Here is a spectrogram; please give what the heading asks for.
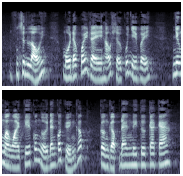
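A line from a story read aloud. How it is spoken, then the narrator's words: Giggling. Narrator (Vietnamese): Lộ Thiến che miệng cười khúc khích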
